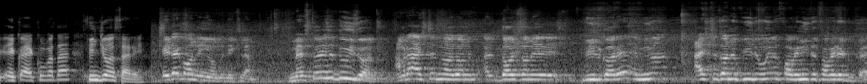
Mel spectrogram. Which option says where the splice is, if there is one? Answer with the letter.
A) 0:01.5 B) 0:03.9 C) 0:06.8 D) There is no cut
A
